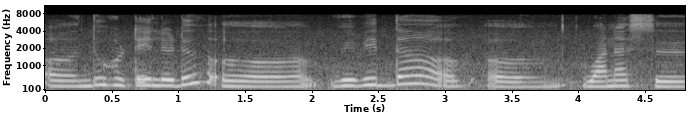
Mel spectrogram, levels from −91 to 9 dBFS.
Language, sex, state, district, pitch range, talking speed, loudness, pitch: Tulu, female, Karnataka, Dakshina Kannada, 200-245 Hz, 85 wpm, -14 LUFS, 220 Hz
